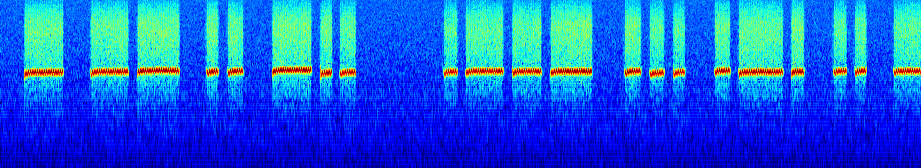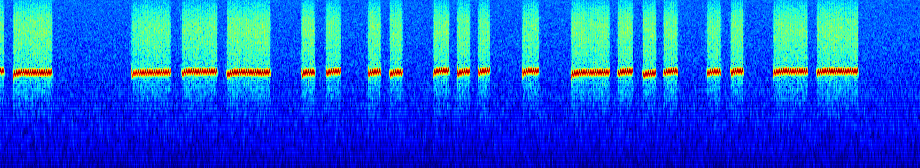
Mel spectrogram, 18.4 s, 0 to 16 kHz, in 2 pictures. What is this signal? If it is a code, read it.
Morse code (Hebrew alphabet), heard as a whistle, hand-sent with a straight key, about 11 wpm. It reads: תמיד עשרים היישובים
